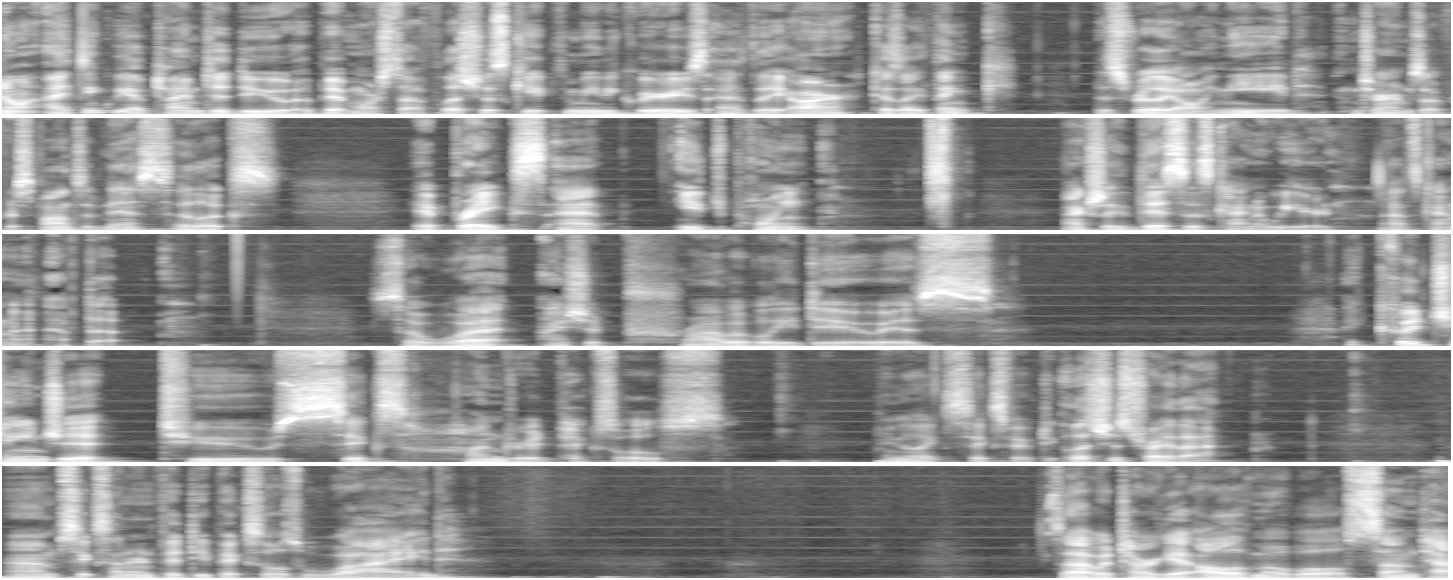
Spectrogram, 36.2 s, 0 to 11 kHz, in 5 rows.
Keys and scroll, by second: 28.9-29.7 typing.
